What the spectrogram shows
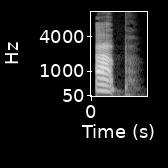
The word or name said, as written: app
